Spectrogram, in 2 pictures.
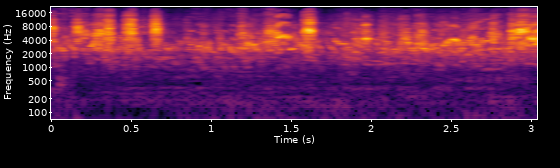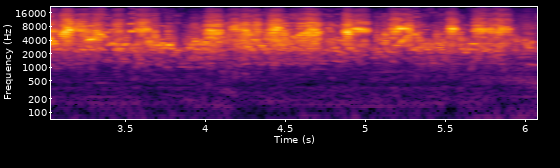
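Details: Cheerful chirping from many Australian budgerigars, high squeaky notes and quick whistled flicks crowding together into a continuous twittering.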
